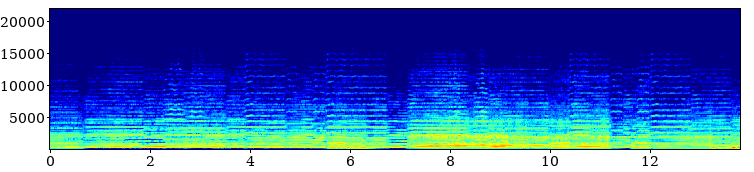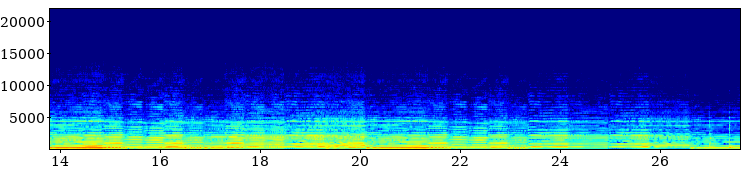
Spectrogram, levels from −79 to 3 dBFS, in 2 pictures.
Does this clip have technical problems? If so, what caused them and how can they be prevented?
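No, there's nothing here that needs fixing, so there's no cause to trace and nothing to guard against this time.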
